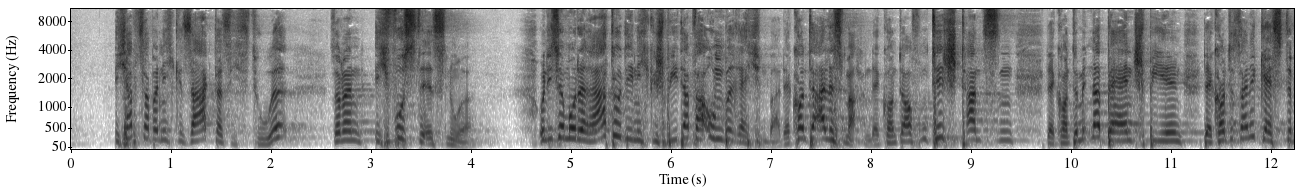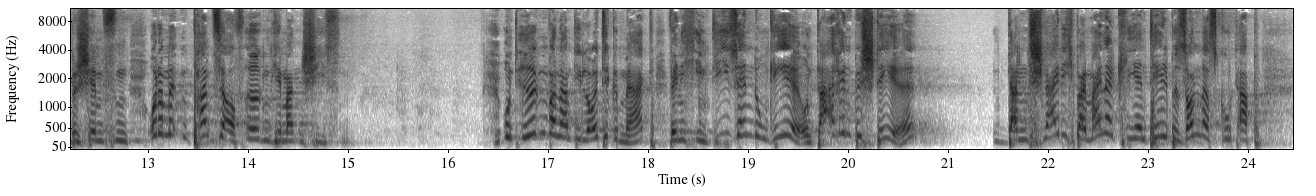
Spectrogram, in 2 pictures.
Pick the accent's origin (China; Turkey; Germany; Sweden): Turkey; Digga, ich bin Türke.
